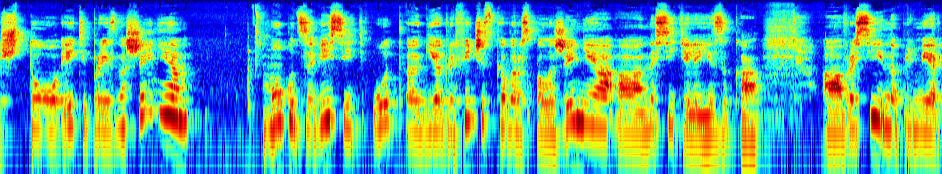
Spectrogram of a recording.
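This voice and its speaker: A woman hosting a sewing channel, explaining a craft tutorial carefully, often pausing with hesitation sounds. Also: mid-range voice, a little mellow.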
